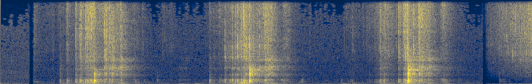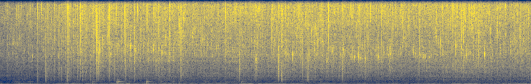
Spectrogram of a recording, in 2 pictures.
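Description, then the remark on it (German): Three short bursts of scraping and clinking give way to a loud, steady sizzle of food frying in a pan, a dense hiss dotted with crackles and pops that continues to the end. “Pass auf, das brennt an.”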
